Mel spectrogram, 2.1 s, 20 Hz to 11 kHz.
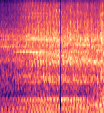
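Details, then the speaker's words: John Deere X729 mower/tractor before a service, warming up to drain oil, exhaust at the front: uneven, stumbling idle with the odd lumpy pulse; engine missing at idle, owner suspects a clogged or choking carburetor. "hear that how it's like missing when it idles i think it's kind of choking the carburetors kind of clogged or something"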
